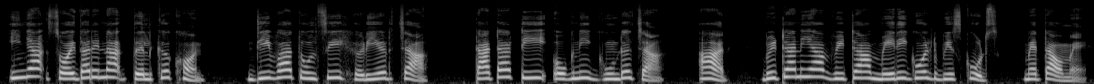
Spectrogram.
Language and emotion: Santali, neutral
